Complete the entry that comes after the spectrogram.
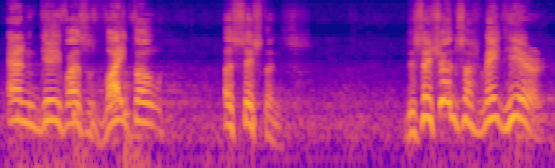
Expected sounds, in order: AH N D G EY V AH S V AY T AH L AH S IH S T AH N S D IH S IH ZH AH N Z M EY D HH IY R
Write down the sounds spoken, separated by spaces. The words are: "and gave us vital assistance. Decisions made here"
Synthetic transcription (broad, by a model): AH N G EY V AH S V AY T AH L AH S IH S T AH N S D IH S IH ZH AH N S M EY D HH IY R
